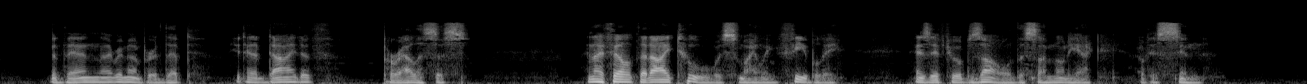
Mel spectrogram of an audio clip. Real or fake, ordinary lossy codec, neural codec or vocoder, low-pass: fake; MP3, 32 kbps; codec, 16 kHz, 2 kbps, FunCodec, trained on Chinese and English, 25 frames a second; 7.2 kHz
